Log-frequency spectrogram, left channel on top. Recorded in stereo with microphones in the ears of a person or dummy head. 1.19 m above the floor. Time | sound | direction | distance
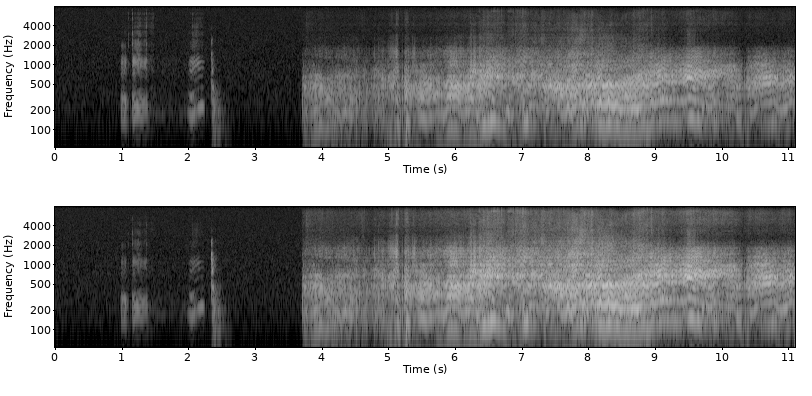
1.0 | chopping | 55° left (ahead or behind) | ?
2.4 | knocking | 45° right (ahead or behind) | ?
3.7 | a zipper | 50° right (ahead or behind) | ?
